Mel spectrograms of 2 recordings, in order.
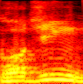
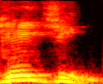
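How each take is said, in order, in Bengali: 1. প্রথম স্বরধ্বনিটি 'aw' এর মতো শোনায়। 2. প্রথম স্বরধ্বনিটি 'ay' এর মতো শোনায়। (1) "এইটার উচ্চারণ গজিং না" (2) "এটার উচ্চারণ হচ্ছে গেজিং"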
